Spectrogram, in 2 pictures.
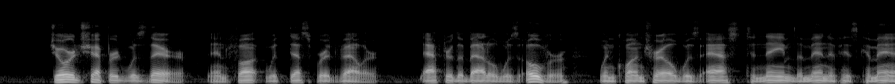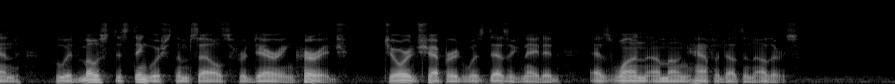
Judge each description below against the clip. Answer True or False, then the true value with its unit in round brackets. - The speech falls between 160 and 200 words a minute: False (145 wpm)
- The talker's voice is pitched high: False (80 Hz)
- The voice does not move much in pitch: False (4.0 semitones)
